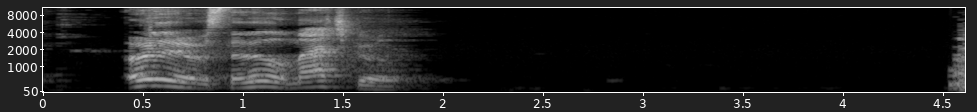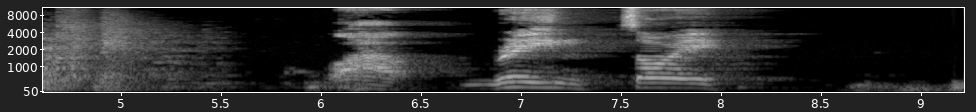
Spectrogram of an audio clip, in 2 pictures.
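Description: A young man talks cheerfully into a nearby microphone.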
